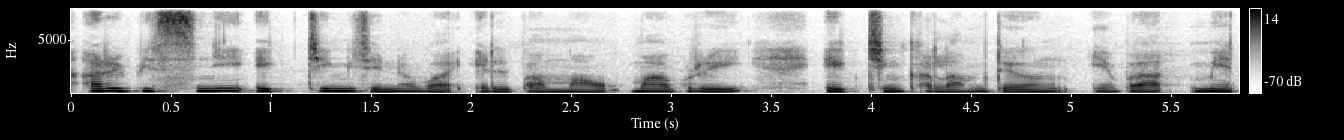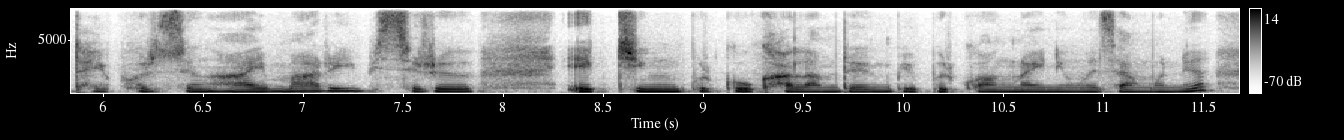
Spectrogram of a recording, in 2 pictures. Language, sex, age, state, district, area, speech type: Bodo, female, 18-30, Assam, Chirang, rural, spontaneous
